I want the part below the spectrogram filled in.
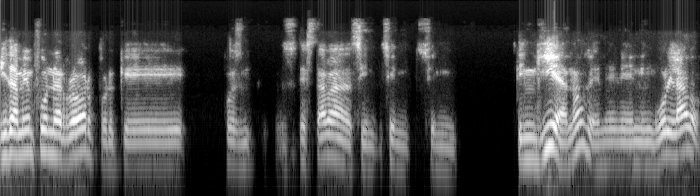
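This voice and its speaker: Very slow, lively intonation from a man at medium pitch, with big swings in loudness. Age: 40s. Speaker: singer-songwriter. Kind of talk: interview conversation.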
